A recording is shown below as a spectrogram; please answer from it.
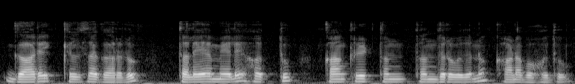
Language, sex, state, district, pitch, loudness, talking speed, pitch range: Kannada, male, Karnataka, Bangalore, 120 Hz, -18 LUFS, 95 wpm, 115-130 Hz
